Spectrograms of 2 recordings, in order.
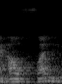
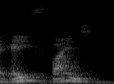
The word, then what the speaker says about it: Ralph Fiennes: Fines que na verdade a pronúncia correta do nome dele não é Ralf Fines mas é re Fines né que fique bem claro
